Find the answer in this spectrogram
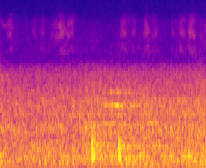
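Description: Marker pen writing on a whiteboard, faint, with two light ticks about a second in.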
